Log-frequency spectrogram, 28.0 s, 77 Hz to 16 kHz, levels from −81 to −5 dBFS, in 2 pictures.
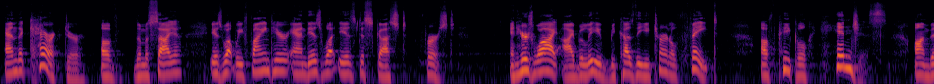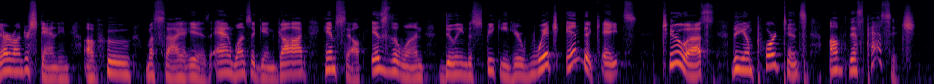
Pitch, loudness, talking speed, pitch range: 150 Hz, -37 LUFS, 120 wpm, 125-180 Hz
